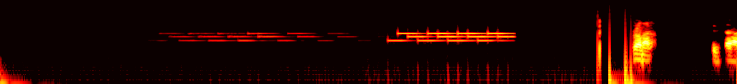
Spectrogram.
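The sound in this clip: Phone ringtone, a faint trilling electronic melody that repeats louder a moment later, followed by brief bursts of speech.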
